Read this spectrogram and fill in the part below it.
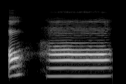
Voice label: "ohhaa", voice; aisatsu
